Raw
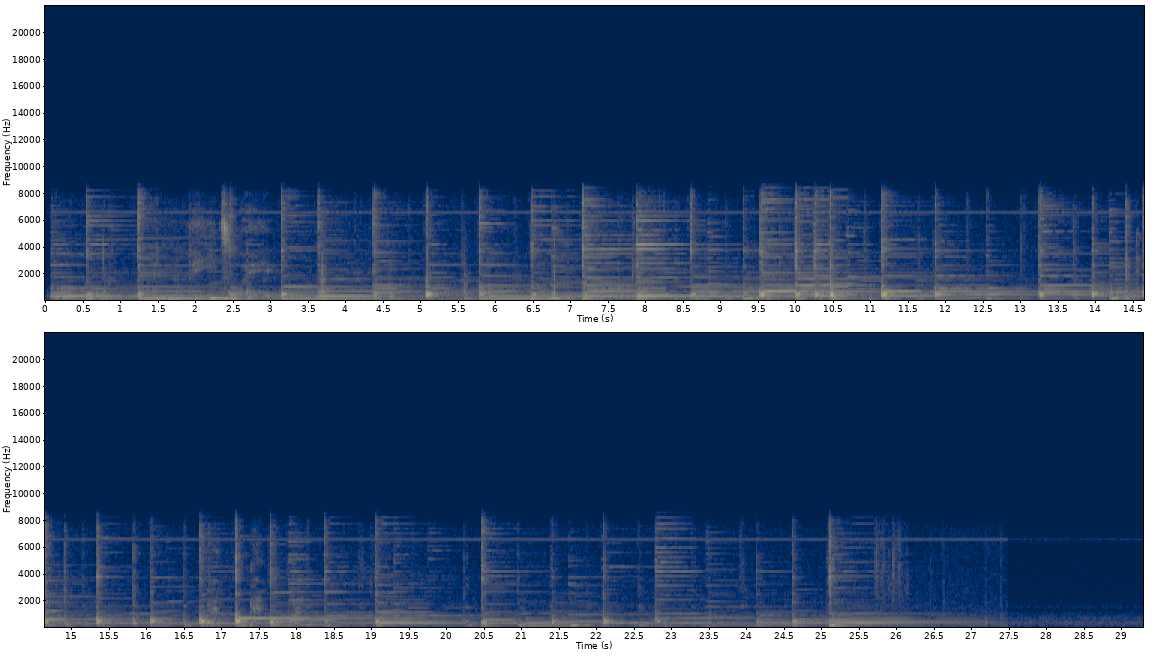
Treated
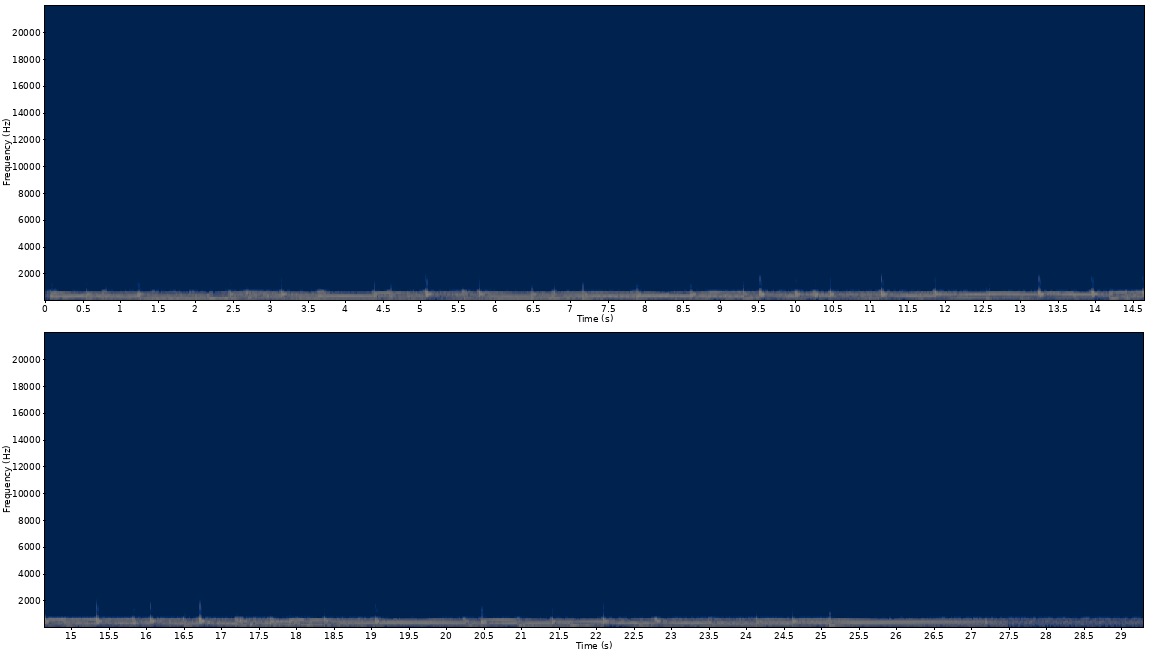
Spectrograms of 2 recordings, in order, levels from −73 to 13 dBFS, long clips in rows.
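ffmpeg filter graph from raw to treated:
ffmpeg -i in.wav -filter_complex "[0:a]asettb=1/sr,asplit=3[link_01][link_02][link_03];[link_01]atrim=end=16.934[link_04];[link_02]atrim=start=16.93:end=18.33,asetpts=PTS-STARTPTS,afade=type=in:duration=0.004:curve=qsin,afade=type=out:start_time=1.396:duration=0.004:curve=qsin,lowshelf=frequency=260:gain=6,aeval=exprs='0.119*(abs(mod(val(0)/0.119+3,4)-2)-1)':channel_layout=same[link_05];[link_03]atrim=start=18.326[link_06];[link_04][link_05]acrossfade=duration=0.004:curve1=hsin:curve2=qsin[link_07];[link_07][link_06]acrossfade=duration=0.004:curve1=qsin:curve2=hsin,afftfilt=real='re*between(b*sr/4096,110,680)':imag='im*between(b*sr/4096,110,680)':win_size=4096:overlap=0.75,acompressor=threshold=-38dB:ratio=5,aemphasis=mode=production:type=bsi,volume=8dB" out.wav

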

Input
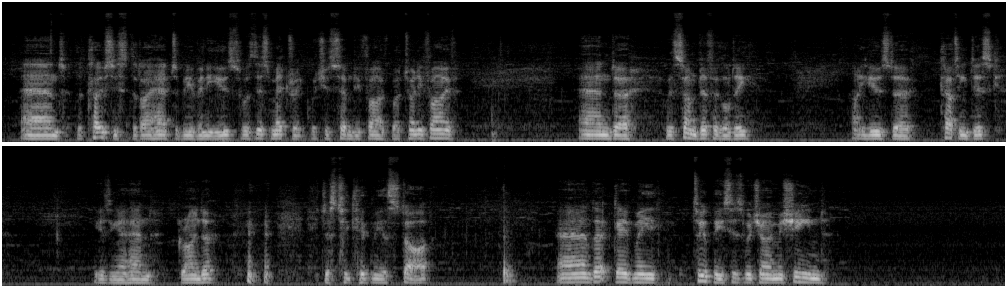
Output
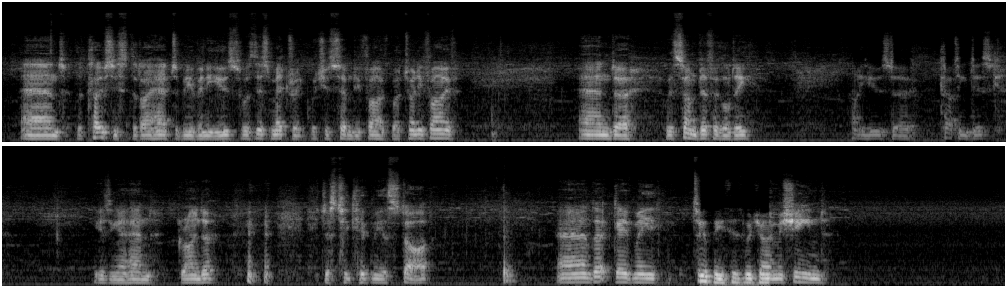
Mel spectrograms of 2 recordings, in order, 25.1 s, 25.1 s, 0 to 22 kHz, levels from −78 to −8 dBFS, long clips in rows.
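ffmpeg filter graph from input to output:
ffmpeg -i in.wav -filter_complex "[0:a]asettb=1/sr,asplit=3[link_01][link_02][link_03];[link_01]atrim=end=10.104[link_04];[link_02]atrim=start=10.1:end=12.43,asetpts=PTS-STARTPTS,afade=type=in:duration=0.004:curve=qsin,afade=type=out:start_time=2.326:duration=0.004:curve=qsin,highshelf=frequency=6700:gain=-8,acompressor=threshold=-38dB:ratio=12:attack=3.2:release=140:knee=1:detection=peak[link_05];[link_03]atrim=start=12.426[link_06];[link_04][link_05]acrossfade=duration=0.004:curve1=hsin:curve2=qsin[link_07];[link_07][link_06]acrossfade=duration=0.004:curve1=qsin:curve2=hsin,asettb=1/sr,asplit=3[link_08][link_09][link_10];[link_08]atrim=end=21.274[link_11];[link_09]atrim=start=21.27:end=22.14,asetpts=PTS-STARTPTS,afade=type=in:duration=0.004:curve=qsin,afade=type=out:start_time=0.866:duration=0.004:curve=qsin,asuperstop=centerf=4300:order=4:qfactor=0.73,aemphasis=mode=reproduction:type=riaa[link_12];[link_10]atrim=start=22.136[link_13];[link_11][link_12]acrossfade=duration=0.004:curve1=hsin:curve2=qsin[link_14];[link_14][link_13]acrossfade=duration=0.004:curve1=qsin:curve2=hsin,highpass=frequency=110:poles=1,equalizer=frequency=3200:width_type=o:width=1.1:gain=8.5" out.wav

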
